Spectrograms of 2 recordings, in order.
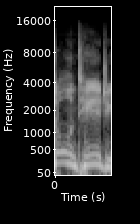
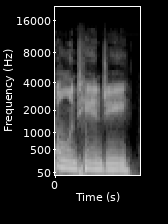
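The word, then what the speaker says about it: Olentangy: wish it wasn't it's ol and Tangi it's ol and Tangi Berlin but I wish it was a different School playing Berlin because I could just say ol and Tangi but now you have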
